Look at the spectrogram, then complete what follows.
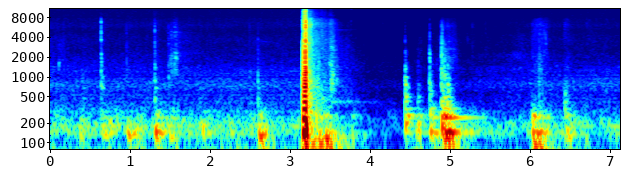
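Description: A single sharp, loud bang about three seconds in that rings on briefly, followed by a cluster of lighter knocks and thuds and one more knock near the end.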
